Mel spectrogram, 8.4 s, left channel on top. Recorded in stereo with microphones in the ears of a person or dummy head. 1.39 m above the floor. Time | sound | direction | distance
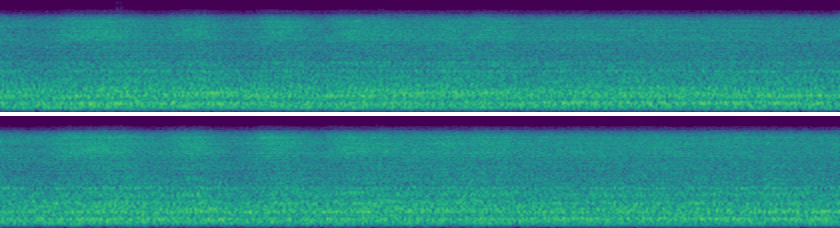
0.0 | an engine running | 75° right (ahead or behind) | 1.2 m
